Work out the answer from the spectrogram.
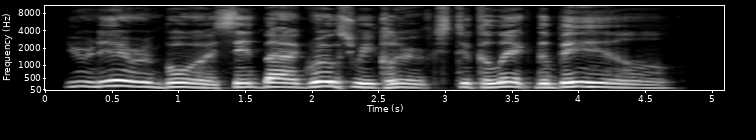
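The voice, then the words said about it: Impression sounding like a cartoon moose. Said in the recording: “Actually, that sounds more like Bullwinkle J. Moose.”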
